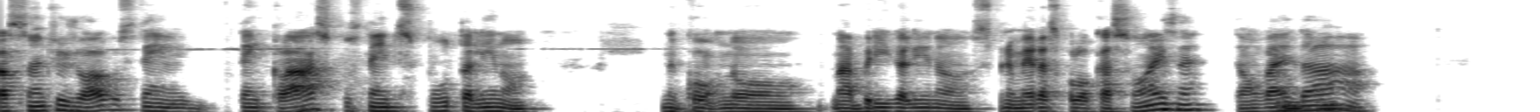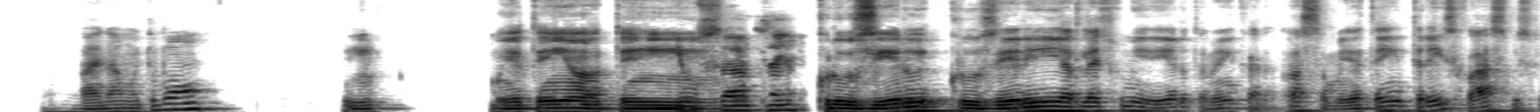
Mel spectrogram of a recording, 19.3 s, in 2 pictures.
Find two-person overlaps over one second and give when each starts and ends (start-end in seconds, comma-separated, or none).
none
